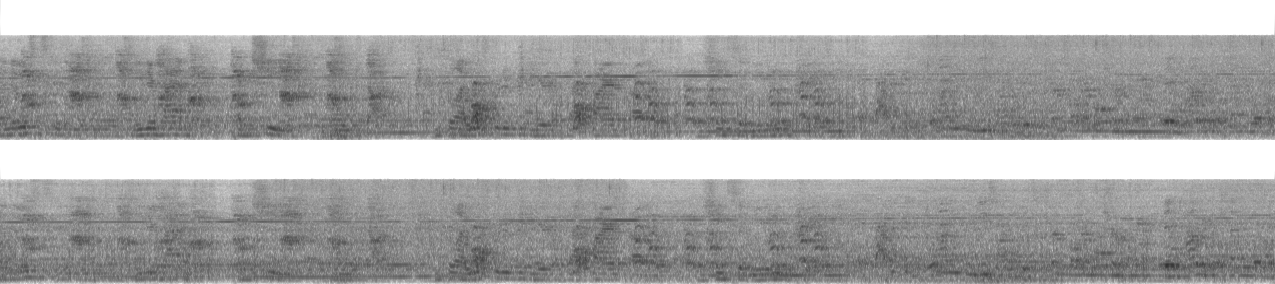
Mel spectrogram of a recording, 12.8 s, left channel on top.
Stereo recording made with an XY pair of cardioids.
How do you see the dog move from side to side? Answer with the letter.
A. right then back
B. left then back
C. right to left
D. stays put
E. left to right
E.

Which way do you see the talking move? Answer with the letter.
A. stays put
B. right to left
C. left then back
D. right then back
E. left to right
E.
